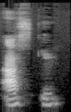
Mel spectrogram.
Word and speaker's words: ASCII: ASCII art, that's ASCII, pronounced ASCII.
